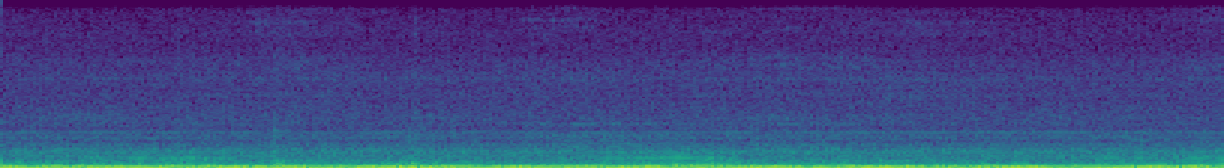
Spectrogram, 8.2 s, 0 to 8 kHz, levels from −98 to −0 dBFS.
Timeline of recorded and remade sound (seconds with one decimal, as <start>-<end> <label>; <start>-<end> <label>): 0.0-8.2 recorded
